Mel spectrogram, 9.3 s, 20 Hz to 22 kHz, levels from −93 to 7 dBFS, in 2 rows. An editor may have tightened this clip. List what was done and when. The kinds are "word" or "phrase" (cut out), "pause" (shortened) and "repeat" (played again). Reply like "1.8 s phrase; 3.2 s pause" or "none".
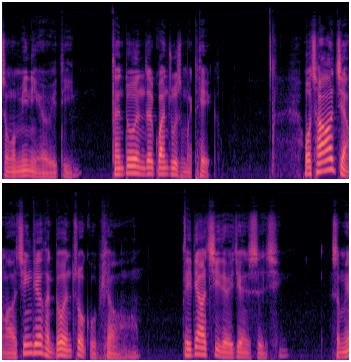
2.5 s word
